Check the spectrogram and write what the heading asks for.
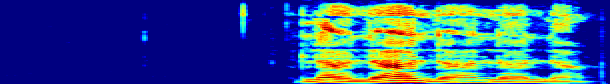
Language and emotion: Russian, neutral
